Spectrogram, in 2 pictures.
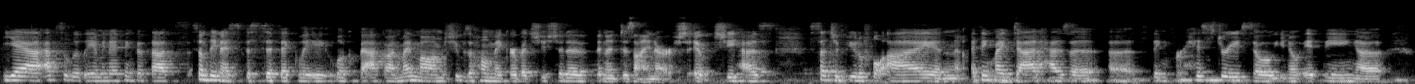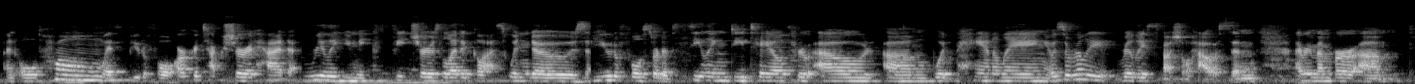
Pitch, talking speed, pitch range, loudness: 165 Hz, 180 wpm, 150-180 Hz, -17 LUFS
